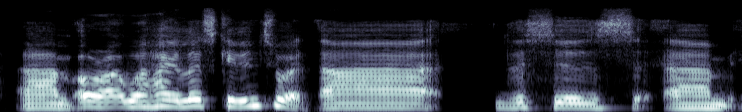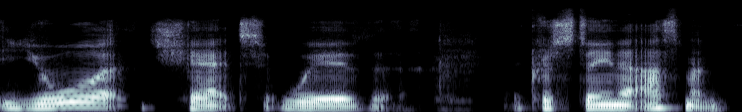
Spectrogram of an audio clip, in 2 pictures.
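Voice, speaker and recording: A man's voice: a little high, slow, long pauses. A man hosting a podcast, easygoing and upbeat as he moves the talk along. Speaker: podcast host.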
